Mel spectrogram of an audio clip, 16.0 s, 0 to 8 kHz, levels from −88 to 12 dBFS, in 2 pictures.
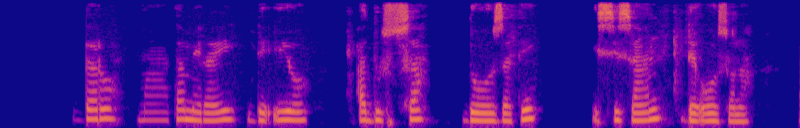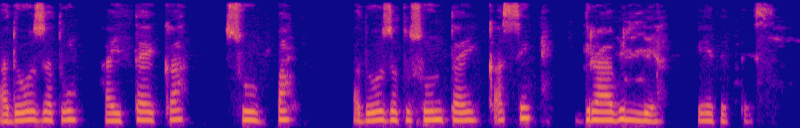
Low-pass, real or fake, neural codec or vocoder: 7.2 kHz; real; none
